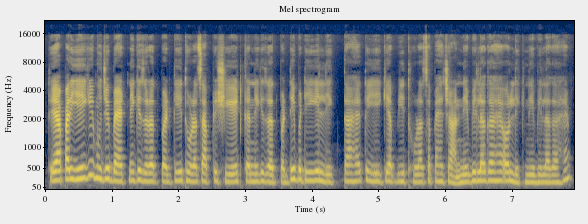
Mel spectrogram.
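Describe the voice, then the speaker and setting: A woman in her thirties narrates her home routine in a relaxed vlog voice-over. She sounds chatty and advisory, steps through each chore and stops to offer homely tips at a medium, natural pitch. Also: fast talker, few pauses. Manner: chatty and advisory, often turning to tips for the viewer. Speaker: home vlogger.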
